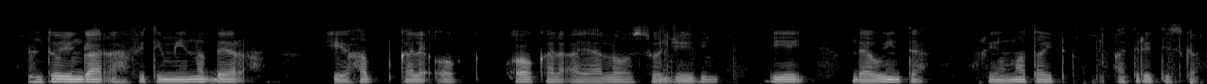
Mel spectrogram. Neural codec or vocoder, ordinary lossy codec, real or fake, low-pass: none; Opus, 24 kbps; real; 7.2 kHz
